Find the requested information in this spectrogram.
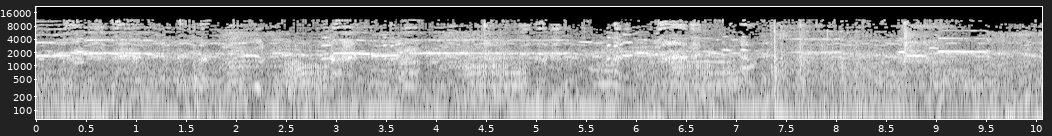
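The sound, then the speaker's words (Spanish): A mare neighs amid a steady, dense rumble of noise that stays at an even loudness throughout. “¡Para, yegua, para!”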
